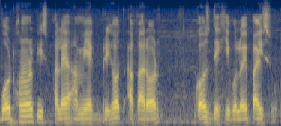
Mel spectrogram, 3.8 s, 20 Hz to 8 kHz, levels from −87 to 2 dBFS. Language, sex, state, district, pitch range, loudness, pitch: Assamese, male, Assam, Kamrup Metropolitan, 110-135 Hz, -15 LUFS, 115 Hz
